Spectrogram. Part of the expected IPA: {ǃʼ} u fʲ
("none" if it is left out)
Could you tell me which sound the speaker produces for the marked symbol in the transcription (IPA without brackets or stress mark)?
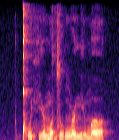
ǃʼ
